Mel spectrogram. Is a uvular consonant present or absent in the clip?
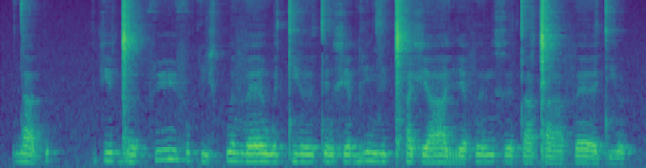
absent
